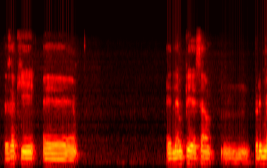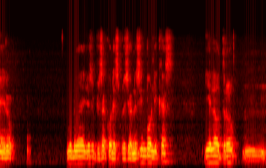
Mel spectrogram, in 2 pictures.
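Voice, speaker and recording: A man teaching a coding lesson, talking in a halting way with many fillers and repeated phrases. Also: deep voice, mellow. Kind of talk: screen-share coding lesson. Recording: dull lo-fi mic.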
